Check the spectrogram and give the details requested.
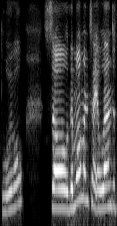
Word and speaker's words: Louisville: louisville actually kentucky and i pronounce it with the kentucky accent if i want it's louisville not louisville so the moment i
